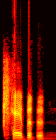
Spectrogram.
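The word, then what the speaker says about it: Caoimhín: I think it's pronounced Kevin in ours, but I think with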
